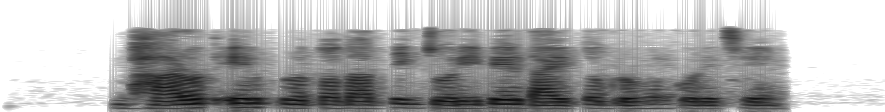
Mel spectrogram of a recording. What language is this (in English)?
Bangla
